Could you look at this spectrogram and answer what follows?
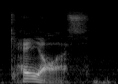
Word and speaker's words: chaos: on the screen uh which is pronounced uh chaos yes as you see here guys the uh the SS goes on the first syllable and we just producing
